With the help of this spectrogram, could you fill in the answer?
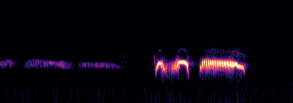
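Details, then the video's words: A decoy spotted dove calling to incite fighting: several soft, low preliminary coos, then a loud phrase of two looping hoots and an extended rolling coo. "Chim Cu Mồi_cu gáy thúc đấu"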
